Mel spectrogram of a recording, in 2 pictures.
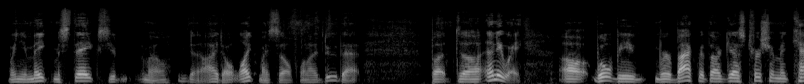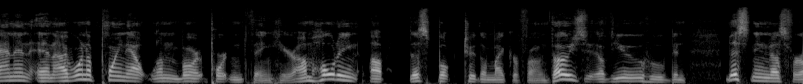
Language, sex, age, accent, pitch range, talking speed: English, male, 60-79, American, 120-175 Hz, 215 wpm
